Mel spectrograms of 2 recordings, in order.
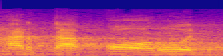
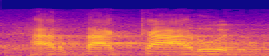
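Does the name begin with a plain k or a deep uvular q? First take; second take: uvular q; plain k. First: The name begins with a deep uvular q sound. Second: The name begins with a plain k sound. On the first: The speaker calls it right. "Yang betul harta Qarun" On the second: The speaker calls it wrong. "karena orang kita payah menyebut qa, karun kata dia"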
